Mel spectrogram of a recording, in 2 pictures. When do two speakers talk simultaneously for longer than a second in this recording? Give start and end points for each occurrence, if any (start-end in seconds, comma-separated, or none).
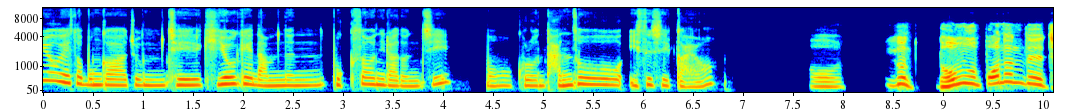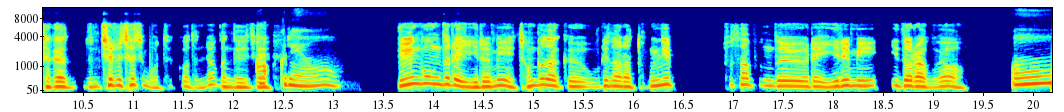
none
